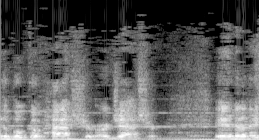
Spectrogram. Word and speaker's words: Jasher: I said, what's the book of Jasher, or others pronounce it Hasher?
